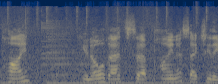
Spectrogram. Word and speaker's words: Pinus: yeah and lodgepole pine you know that's uh pinus actually they pronounce it the lat the proper laden pronounced eyes like ease so it's actually penis it's a penis contorta so we've arrived in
